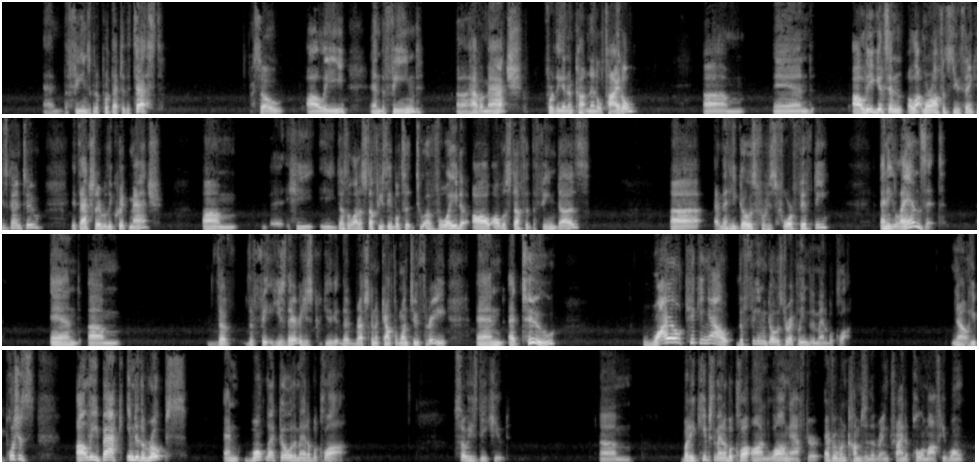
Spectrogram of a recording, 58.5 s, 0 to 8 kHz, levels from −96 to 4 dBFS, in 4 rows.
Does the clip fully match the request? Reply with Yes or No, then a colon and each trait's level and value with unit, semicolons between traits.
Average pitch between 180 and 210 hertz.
No: medium, 140 Hz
